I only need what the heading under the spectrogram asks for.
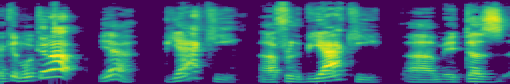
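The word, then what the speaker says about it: Byakhee: For instance, for the Byaki, is that how you pronounce it? I can look it up. Yeah, Byaki.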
